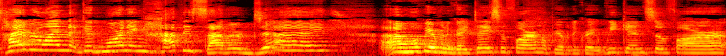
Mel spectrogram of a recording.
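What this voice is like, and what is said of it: Slightly hoarse voice. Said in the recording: “I actually just woke up from having a nap, so my voice is a little hoarse.”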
